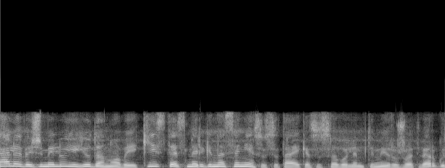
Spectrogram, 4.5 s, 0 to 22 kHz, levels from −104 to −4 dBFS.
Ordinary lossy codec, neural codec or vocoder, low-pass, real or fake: AAC, 48 kbps; none; 7.2 kHz; real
